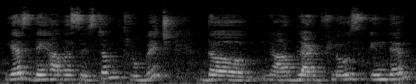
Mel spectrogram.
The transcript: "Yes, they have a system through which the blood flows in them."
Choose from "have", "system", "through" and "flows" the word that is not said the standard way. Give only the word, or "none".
through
